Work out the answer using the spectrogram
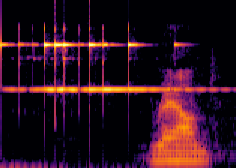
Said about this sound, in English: I still carry that bell around. I haven't put it back in the cupboard yet, because we close with the round seven last week.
